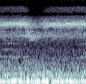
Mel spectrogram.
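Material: Nothing is struck.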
